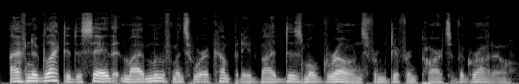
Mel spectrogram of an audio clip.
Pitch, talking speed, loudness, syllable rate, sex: 115 Hz, 220 wpm, -18 LUFS, 6.2 syllables/s, male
